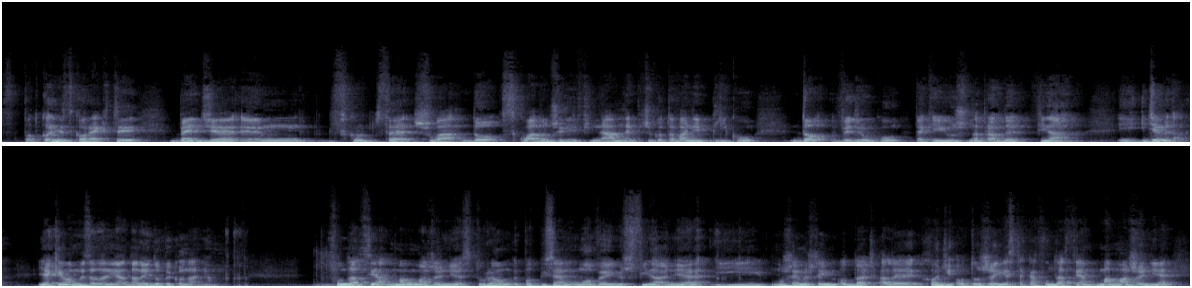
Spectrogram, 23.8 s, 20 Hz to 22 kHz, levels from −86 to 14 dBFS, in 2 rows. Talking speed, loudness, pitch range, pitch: 130 wpm, -25 LUFS, 120-160 Hz, 135 Hz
